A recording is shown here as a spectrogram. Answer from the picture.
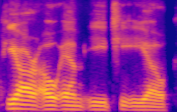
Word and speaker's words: Prometeo: A company called Green Navy announced that it's Prometeo. It's kind of spelled like Prometheus, but right. Prometeo.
